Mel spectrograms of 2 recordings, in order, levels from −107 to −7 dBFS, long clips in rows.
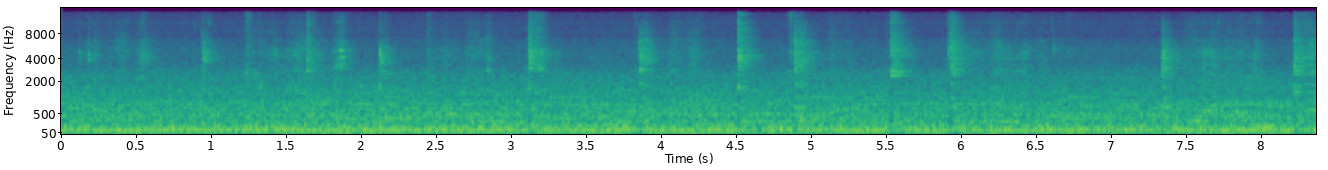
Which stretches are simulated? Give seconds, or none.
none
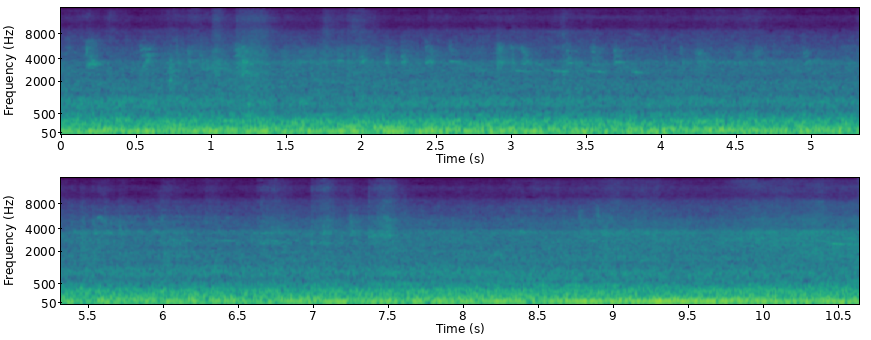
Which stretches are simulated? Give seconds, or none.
1.2-1.9 (codec, SNAC)

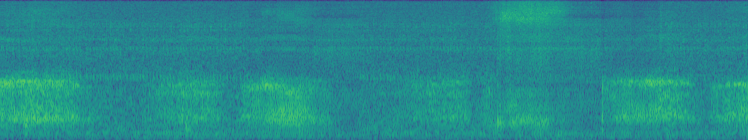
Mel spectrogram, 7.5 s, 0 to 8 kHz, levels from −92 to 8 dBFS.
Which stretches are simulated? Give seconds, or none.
2.5-3.6 (codec, ZipCodec); 5.0-6.6

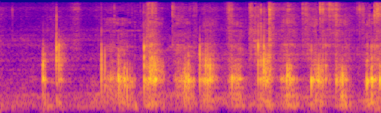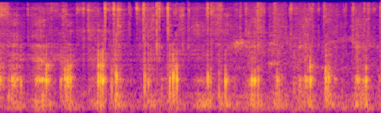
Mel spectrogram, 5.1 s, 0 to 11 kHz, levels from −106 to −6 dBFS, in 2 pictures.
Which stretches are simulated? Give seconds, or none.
0.0-0.7 (codec, SNAC); 1.3-4.1

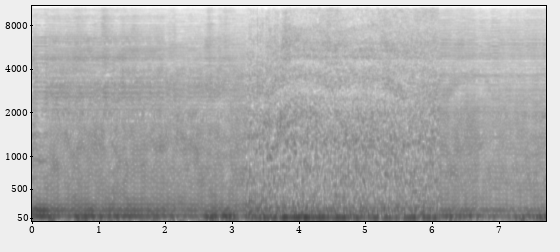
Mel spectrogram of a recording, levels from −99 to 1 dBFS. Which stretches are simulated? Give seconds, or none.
0.0-3.2 (vocoder, Vocos); 6.1-7.7

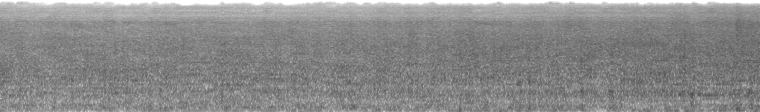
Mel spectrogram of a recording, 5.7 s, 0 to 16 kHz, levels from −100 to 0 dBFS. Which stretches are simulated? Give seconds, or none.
0.0-5.7 (codec, SNAC)

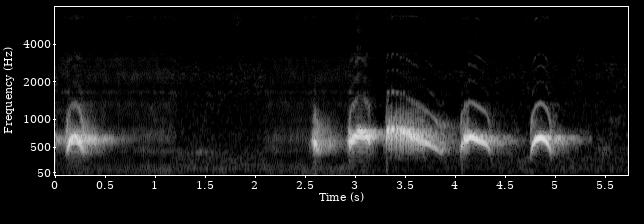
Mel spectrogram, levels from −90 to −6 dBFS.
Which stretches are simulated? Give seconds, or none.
0.0-1.2 (vocoder, WaveNeXt); 2.1-3.2

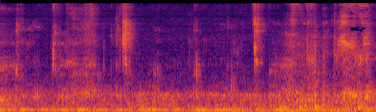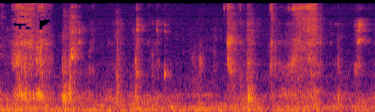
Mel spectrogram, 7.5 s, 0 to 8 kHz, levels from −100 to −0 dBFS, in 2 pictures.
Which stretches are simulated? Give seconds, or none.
0.0-3.1 (codec, DAC); 4.7-7.5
